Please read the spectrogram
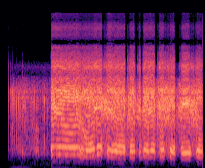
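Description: A voice with a radio-like, narrow sound, faint at first and much louder from about a second in, its pitch held and wavering.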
